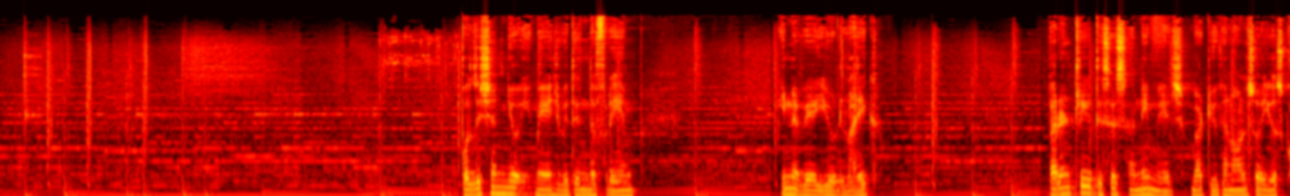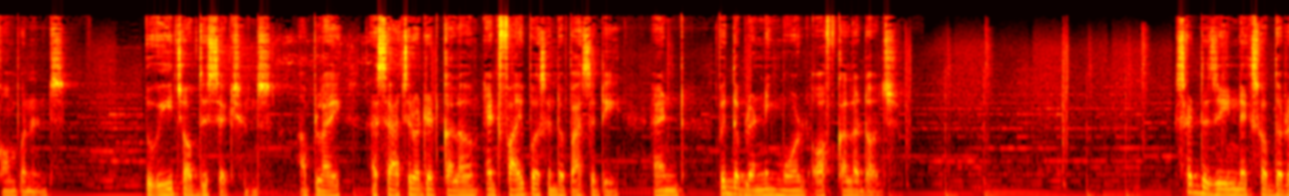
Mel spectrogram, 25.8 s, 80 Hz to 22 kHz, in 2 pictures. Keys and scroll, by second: 4.2 super+c, 4.6 super+v, 6.8 super+c, 7.0 super+d, 7.8 BackSpace, 8.0 super+v, 9.0 super+d, 9.5 super+c, 9.7 super+v, 9.9 BackSpace, 11.1 super+d, 11.6 BackSpace, 11.9 super+c, 12.1 super+v, 14.6 Return, 16.5 5, 16.7 Return.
